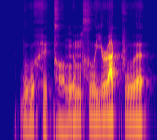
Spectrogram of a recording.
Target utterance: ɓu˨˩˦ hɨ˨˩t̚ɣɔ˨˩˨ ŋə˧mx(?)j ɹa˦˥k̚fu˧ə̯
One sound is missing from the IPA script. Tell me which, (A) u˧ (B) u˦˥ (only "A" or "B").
A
